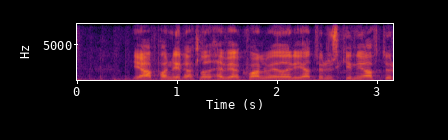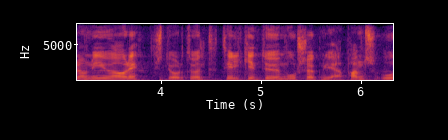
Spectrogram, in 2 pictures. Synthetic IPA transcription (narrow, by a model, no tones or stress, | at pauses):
jaːpanɪɾaht̪laðɦɛvjakʰvalvɛjðaɾiaːt̪vɛlʏsciːnɪaft̪ʏɾawniːjʏaːwɾɪst̪jowɾt̪vœlt̪t̪ʰɪlcɪn̥t̪ʏʏmuːɾ̥sœknʏja̰ːpʰansuː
